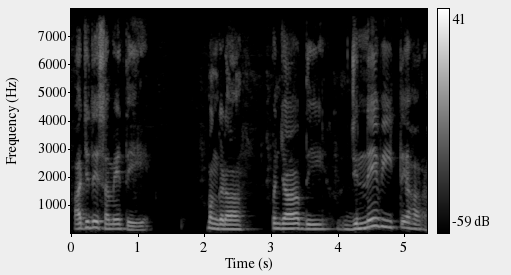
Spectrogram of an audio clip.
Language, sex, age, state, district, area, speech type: Punjabi, male, 18-30, Punjab, Muktsar, rural, spontaneous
